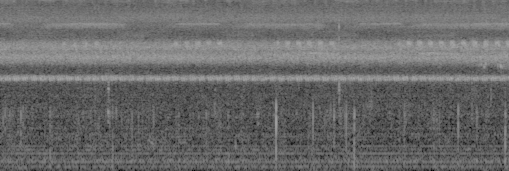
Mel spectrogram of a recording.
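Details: A night-time insect chorus near a small fire, an unbroken shrill ringing tone with overlapping higher buzz, punctuated by sharp isolated clicks and pops like burning wood.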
